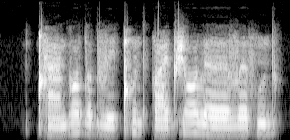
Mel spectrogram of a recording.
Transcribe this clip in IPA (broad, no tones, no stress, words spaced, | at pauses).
ǃʰã ɡɔdɔd veǃʰũd qʷædʃɔː lɜːvɜfũd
